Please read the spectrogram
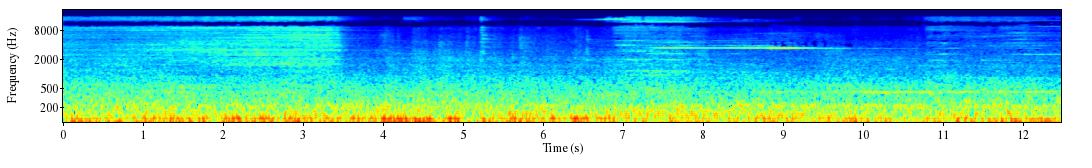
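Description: A train passing: a steady heavy rumble of rail cars, with a thin high wheel squeal rising in about seven seconds in and fading out about two seconds later.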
